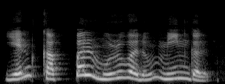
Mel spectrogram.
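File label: hovercraft, tamil, female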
